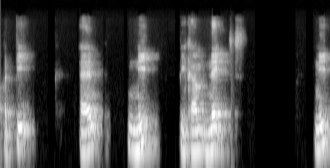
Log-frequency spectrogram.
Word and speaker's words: paṭi: And so Paṭi, we have to pronounce Paṭi, and Nit become Nate.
